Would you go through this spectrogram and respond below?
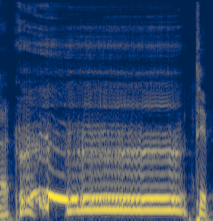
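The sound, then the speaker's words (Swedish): A voice imitates the harsh growling cry of the sand people, one strained, sustained, wavering call lasting about a second, loud, followed by a brief throat-clearing noise. “sand people”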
